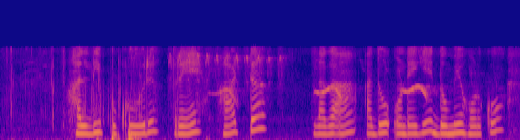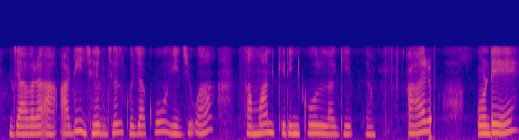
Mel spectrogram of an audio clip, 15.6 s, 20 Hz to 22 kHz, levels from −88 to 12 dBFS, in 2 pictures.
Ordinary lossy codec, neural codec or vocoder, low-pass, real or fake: Opus, 64 kbps; none; 5.4 kHz; real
